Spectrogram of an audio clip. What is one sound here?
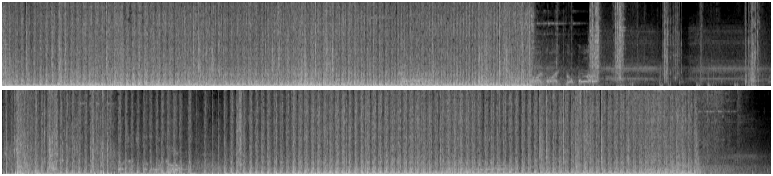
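An automatic rifle fires rapid, loud bursts.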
